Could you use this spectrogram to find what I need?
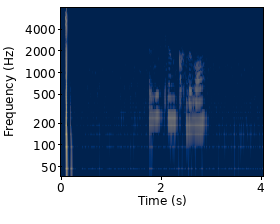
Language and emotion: Russian, sad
